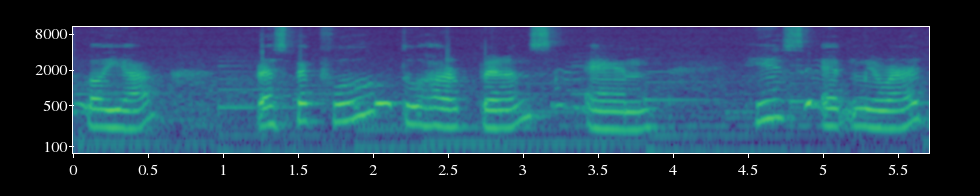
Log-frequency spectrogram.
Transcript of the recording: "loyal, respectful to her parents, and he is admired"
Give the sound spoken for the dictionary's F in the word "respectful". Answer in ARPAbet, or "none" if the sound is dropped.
F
